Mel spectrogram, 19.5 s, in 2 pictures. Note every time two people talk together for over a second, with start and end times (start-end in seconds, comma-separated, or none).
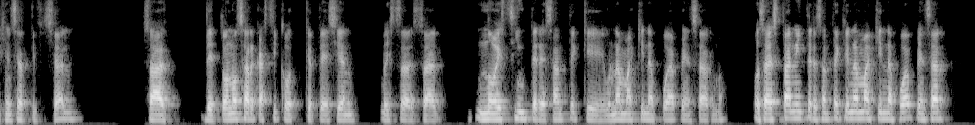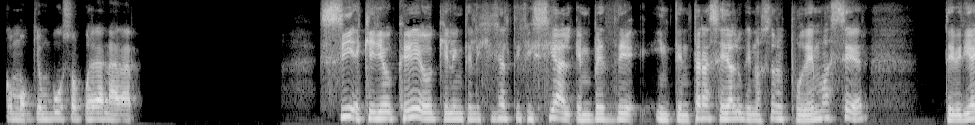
none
